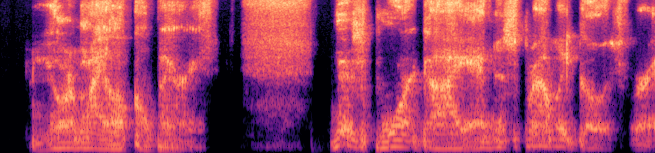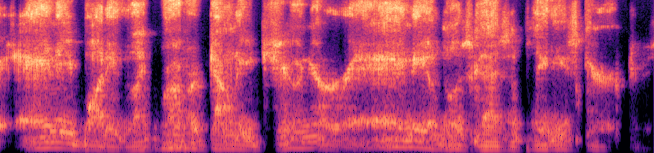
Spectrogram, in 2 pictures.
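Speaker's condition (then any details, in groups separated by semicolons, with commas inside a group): Head and neck cancer; laryngectomy; voice lost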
